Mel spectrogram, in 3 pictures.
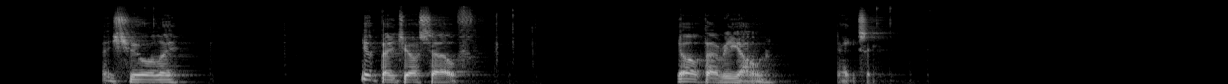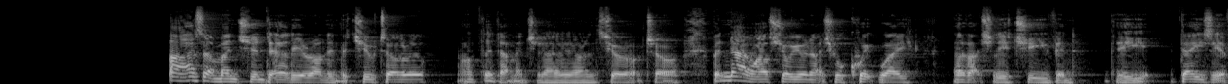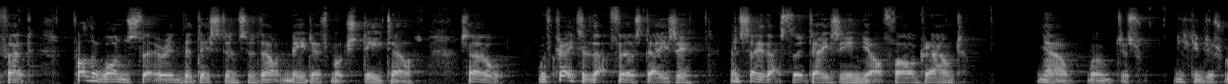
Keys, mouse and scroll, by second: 0.5 z, 2.8 Tab.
